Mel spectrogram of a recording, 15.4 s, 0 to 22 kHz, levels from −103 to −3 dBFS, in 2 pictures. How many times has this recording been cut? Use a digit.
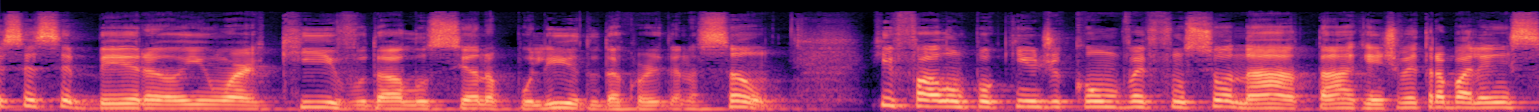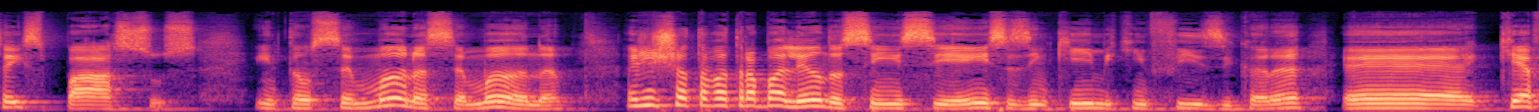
1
